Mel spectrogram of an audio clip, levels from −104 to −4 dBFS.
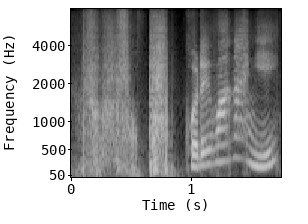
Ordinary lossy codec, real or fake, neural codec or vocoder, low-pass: none; fake; codec, 16 kHz, 0.7 kbps, FocalCodec; none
